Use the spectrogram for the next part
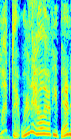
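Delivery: high, squeaky "what the" of disbelief; can't believe you missed it; shocked disbelief. Real, not acted. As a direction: friend stunned that the host missed the meme, high disbelief. Shocked friend doesn't know meme.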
